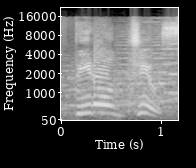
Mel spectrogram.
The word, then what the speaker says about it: Beetlejuice: Put it together. Beetle juice. That's it. That's right. It's spelled differently, but basically, kid, that's what you gotta say.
